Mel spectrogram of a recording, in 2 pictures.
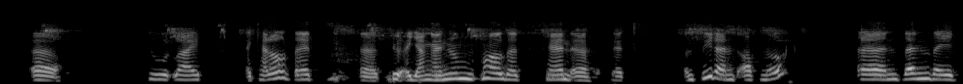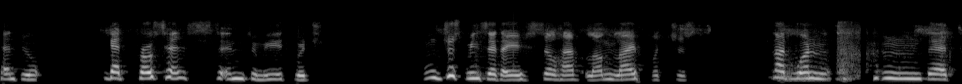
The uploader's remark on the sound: Live from the dairy farm. Be prepared for some epic moos! Apologies in advance for the background noise - it is unfortunately unavoidable when recording from a working farm.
